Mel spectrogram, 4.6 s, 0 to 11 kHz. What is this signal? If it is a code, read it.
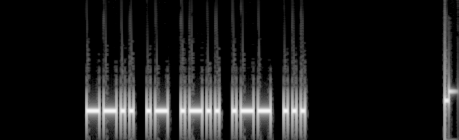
Morse code, heard as a keyed tone, about 29 wpm, 700 Hz. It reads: ZALWS
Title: Code Groups - 5 Letters - 28wpm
